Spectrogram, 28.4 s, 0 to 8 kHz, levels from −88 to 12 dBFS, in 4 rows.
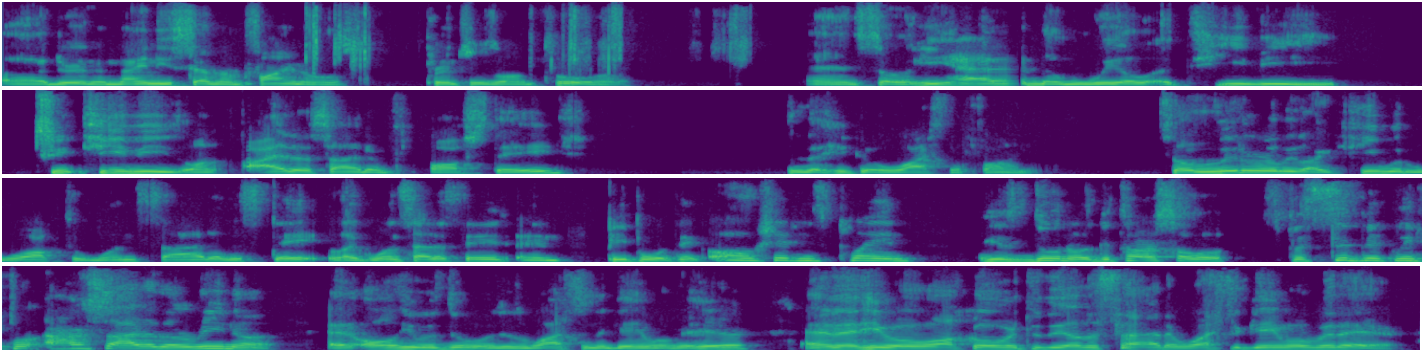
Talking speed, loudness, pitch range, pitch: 210 wpm, -18 LUFS, 120-160 Hz, 140 Hz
